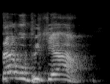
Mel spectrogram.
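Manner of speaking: a touch of a hammed-up eager friend; eager Goose. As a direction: chirp it like the overeager mate. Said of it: "Goose goes".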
